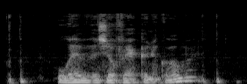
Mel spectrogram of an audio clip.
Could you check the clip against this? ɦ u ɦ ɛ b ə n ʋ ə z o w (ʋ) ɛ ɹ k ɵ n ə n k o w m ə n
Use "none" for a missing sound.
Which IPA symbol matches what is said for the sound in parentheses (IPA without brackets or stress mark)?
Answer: v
